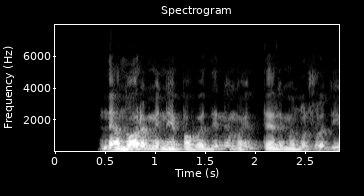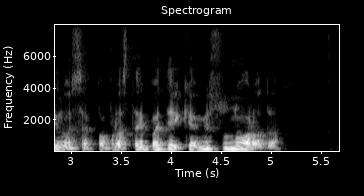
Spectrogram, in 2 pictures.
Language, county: Lithuanian, Šiauliai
